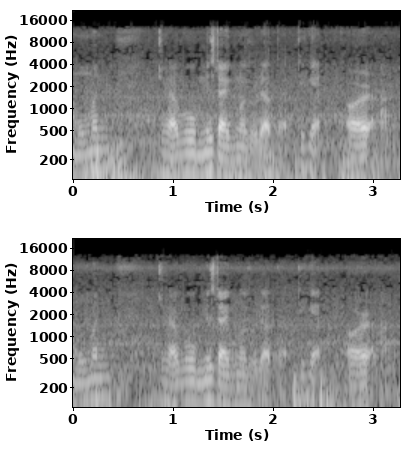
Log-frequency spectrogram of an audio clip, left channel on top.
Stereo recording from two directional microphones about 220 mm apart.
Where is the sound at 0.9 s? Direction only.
10° left (ahead or behind).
